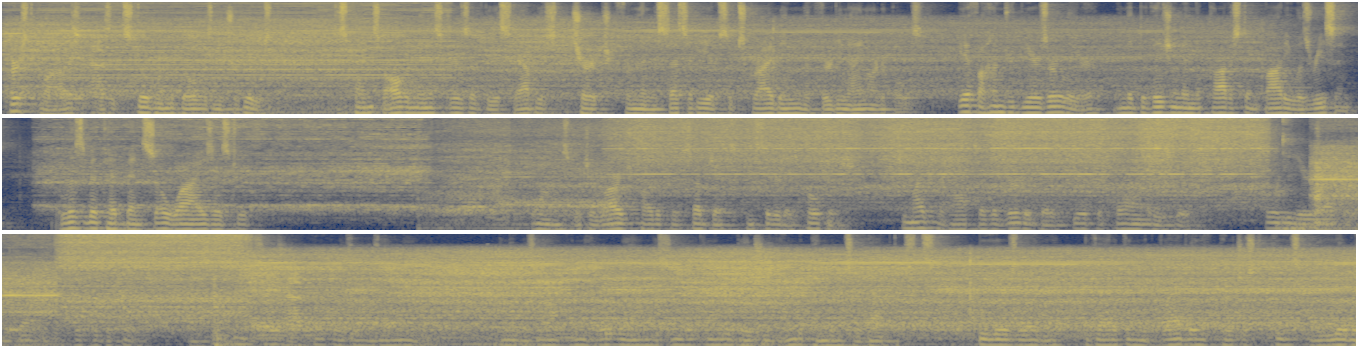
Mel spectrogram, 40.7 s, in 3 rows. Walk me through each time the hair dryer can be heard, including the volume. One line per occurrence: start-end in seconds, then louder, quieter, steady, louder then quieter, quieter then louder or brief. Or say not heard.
0.0-40.6 quieter then louder.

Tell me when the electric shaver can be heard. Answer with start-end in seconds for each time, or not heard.
0.0-4.5.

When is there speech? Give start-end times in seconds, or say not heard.
0.0-16.1, 18.6-31.4, 32.0-40.6.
